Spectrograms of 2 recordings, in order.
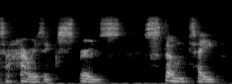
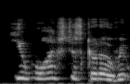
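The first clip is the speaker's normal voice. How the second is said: much higher, disbelieving repeat; incredulous echo; 11 semitones higher than usual. Retold or imitated. Landlady repeats the guest's words back, high and incredulous.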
